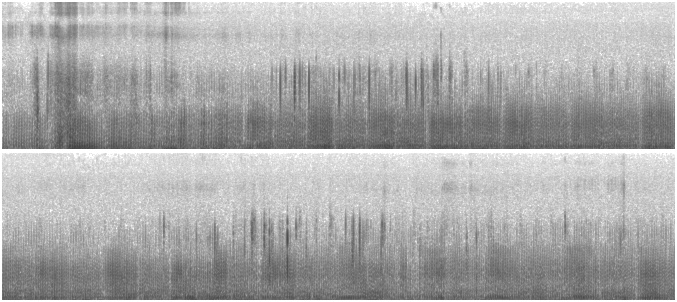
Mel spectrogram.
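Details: Nursing kittens purr steadily, a low continuous rumble with soft rhythmic pulses throughout.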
